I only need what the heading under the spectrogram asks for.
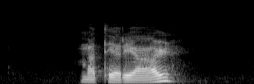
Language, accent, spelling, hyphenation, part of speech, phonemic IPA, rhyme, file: German, Austria, Material, Ma‧te‧ri‧al, noun, /mat(e)ˈri̯aːl/, -aːl, De-at-Material.ogg
- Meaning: material (matter)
